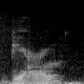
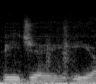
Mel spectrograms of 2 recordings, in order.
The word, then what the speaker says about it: Bjerring: Bjerring. The J is silent. Bjerring. And it's sort of Bjerring. I guess it's just a Scandinavian, and they pronounce it probably even different.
